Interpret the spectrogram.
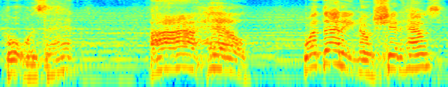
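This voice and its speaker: A man reading a comic first-person story aloud in a slow, folksy deadpan drawl at a live comedy show. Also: high-pitched, over music. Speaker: storyteller reading his father's short story.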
